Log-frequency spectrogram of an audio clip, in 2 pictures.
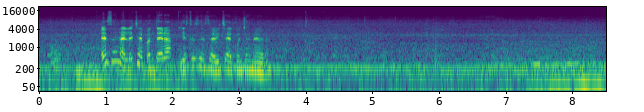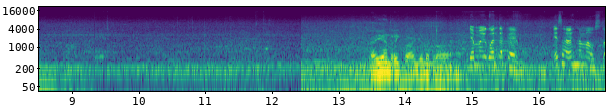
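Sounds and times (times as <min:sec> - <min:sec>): road traffic hum inside car: 0:00.0 - 0:17.0
vehicle passing rumble: 0:00.0 - 0:17.0.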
